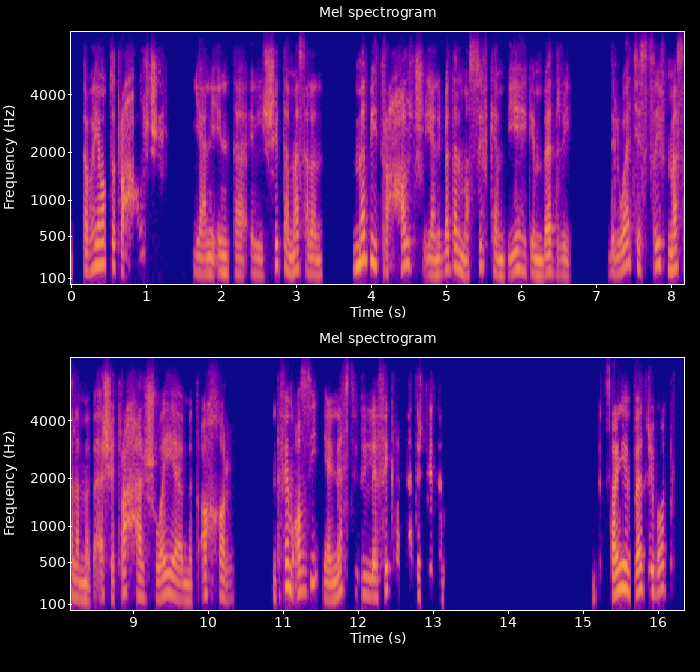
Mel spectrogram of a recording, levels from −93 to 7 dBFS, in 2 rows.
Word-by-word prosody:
طب 165 -1 +1
هي 205 +3 +4
ما 215 - +6
بتترحلش؟ 290 - 0 0.3
يعني 140 +1 -2
أنت 140 -2 -3
الشتا 135 +10 -1
مثلًا 140 -4 -2 0.4
ما 215 +7 +6
بيترحلش 215 -3 0
يعني 130 0 -1
بدل 170 +3 0
ما 130 - -1
الصيف 200 +11 -5
كان 135 -4 -2
بيهجم 145 -2 -2
بدري 145 -5 0 0.5
دلوقتي 185 +8 -1
الصيف 195 +1 -4
مثلًا 175 -2 +1
ما 135 -2 -1
بقاش - - +1
يترحّل 160 -3 +2
شوية 155 0 +1
متأخر 140 +2 -1 0.5
أنت - - -9
فاهم 245 -1 +5
قصدي 205 - -1
يعني 140 +1 +1
نفس - - -1 0.2
الفكرة 175 +5 -1
بتاعة - - -6
الشتا؟ 215 +6 -5 1.9
بتصيّف 205 +5 +5
بدري 210 +1 +5
برضه؟ 220 +3 -2
165 Hz, 130 wpm, -24 LUFS, 140-205 Hz, 1.9 s, ما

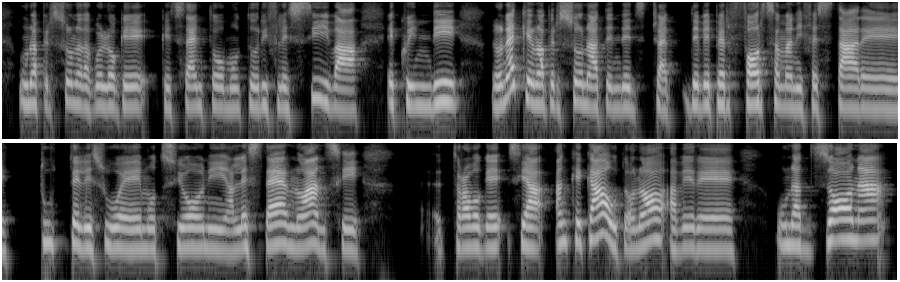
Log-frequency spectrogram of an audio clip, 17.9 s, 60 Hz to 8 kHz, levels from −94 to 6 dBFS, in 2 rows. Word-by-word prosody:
una 210 -1 -2
persona, 210 +1 -6
da 190 -2 -4
quello 195 0 -2
che 195 -1 -4
che 190 - -9
sento, 190 +1 -4
molto 185 +1 -7
riflessiva 190 -1 -1 0.3
e 210 -2 -4
quindi 210 +2 0 0.3
non 195 +1 0
è 380 - +8
che 245 - +1
una 205 -1 +3
persona 205 0 -1
tendenz 185 -3 -6
cioè, 165 - -4
deve 205 -4 -2
per 205 -1 -1
forza 210 +1 +1
manifestare 185 -2 -1 0.2
tutte 225 -1 -4
le 195 -1 +1
sue 190 -3 -1
emozioni 185 0 -3
all'esterno. 200 +3 +2
Anzi, 185 -4 +3 0.7
ehm, - - -16
trovo 195 0 0
che 195 +1 -2
sia 200 -3 +2
anche 230 +1 -2
cauto, 255 -7 +5
no, 235 +6 +4
avere 185 -1 -2 0.4
una 210 -1 -1
zona 250 +5 +5
195 Hz, 125 wpm, -25 LUFS, 185-215 Hz, 0.7 s, è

